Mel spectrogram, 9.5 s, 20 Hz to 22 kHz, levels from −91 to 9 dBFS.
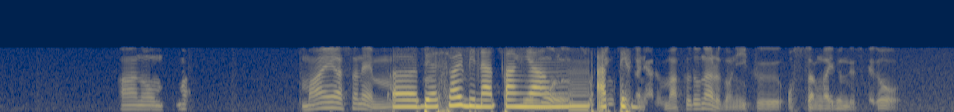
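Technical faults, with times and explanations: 4.2–5.25 s and 5.55–6.67 s, speech suppressed in double talk: the talker's level sags in chunks, about half a second of the first stretch, dropping as much as about 20 dB, then roughly 0.7 s of the second, down by about 15 dB, with a brief recovery in between. The likely cause is the echo canceller getting confused while both ends talked at once, mistaking the near talker for loudspeaker echo and pulling both down.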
